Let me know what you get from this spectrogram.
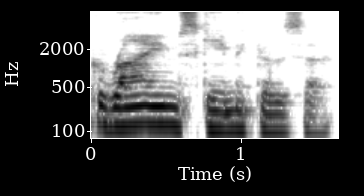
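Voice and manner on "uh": ordinary delivery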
